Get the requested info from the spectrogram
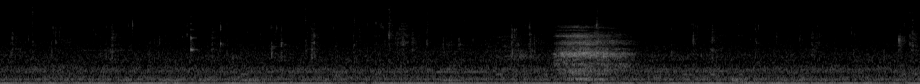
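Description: Quiet, wet chewing of a mouthful of noodles, with faint scattered clicks. About six seconds in comes a short, louder breathy rush.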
